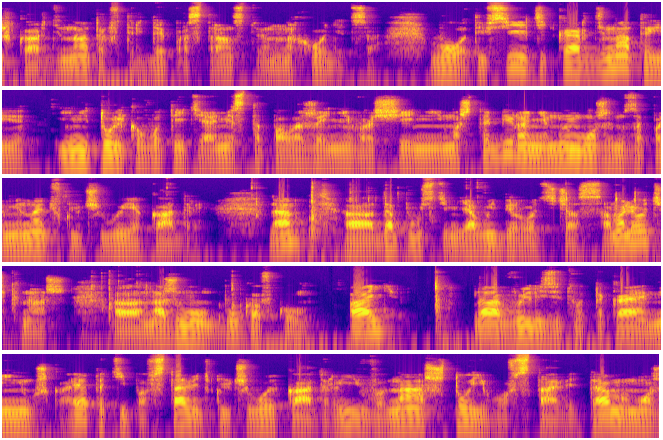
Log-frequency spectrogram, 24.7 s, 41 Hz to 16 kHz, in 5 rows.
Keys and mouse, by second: 12.8 shift+middle click, 15.7 middle click.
